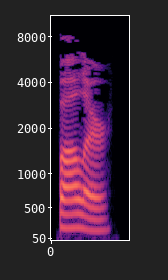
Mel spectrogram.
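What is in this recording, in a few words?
"bawler", English, British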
